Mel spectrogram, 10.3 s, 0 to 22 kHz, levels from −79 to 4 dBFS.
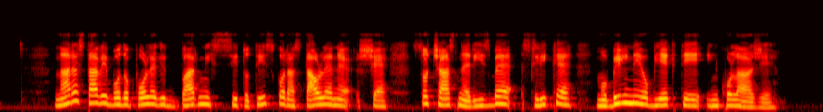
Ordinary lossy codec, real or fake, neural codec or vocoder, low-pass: none; real; none; 7.2 kHz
